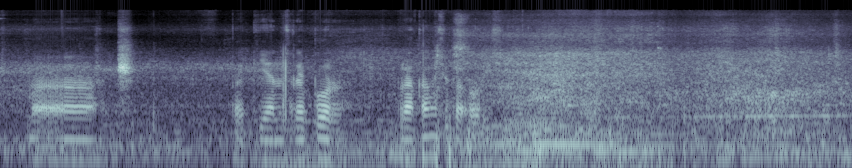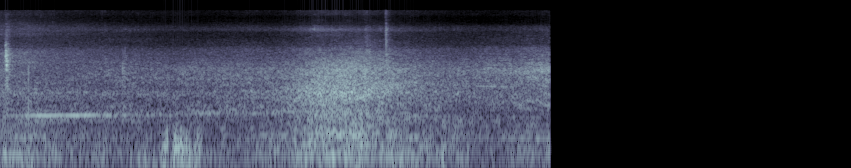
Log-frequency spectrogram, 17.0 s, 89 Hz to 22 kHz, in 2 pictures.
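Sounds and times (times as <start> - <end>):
road traffic passing: 0.0 - 14.0
vehicle passing: 0.0 - 14.0.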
